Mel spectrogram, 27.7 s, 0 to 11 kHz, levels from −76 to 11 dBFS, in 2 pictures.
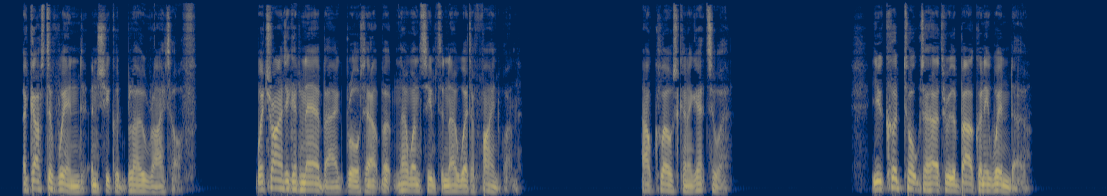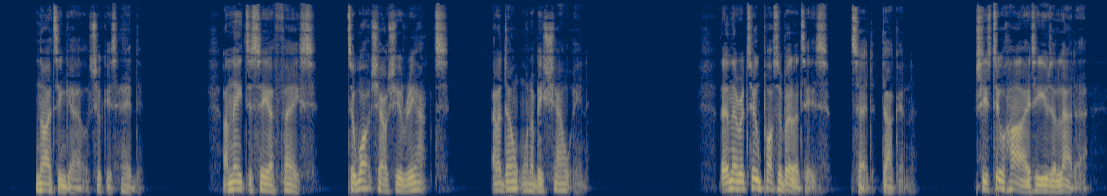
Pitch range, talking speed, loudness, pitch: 105-145 Hz, 175 wpm, -17 LUFS, 130 Hz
